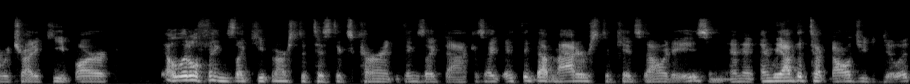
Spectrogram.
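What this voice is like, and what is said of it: Slightly hoarse voice. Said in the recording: “your voice is a little hoarse,”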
